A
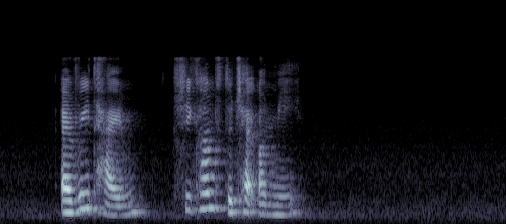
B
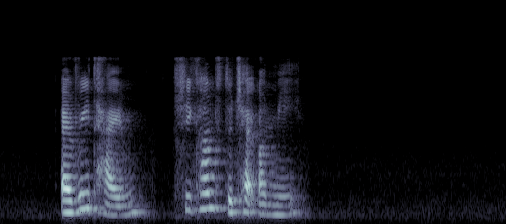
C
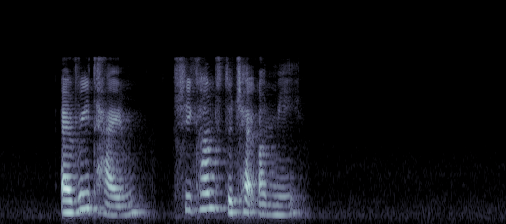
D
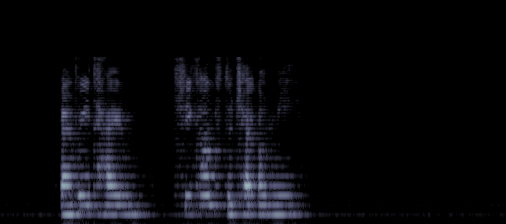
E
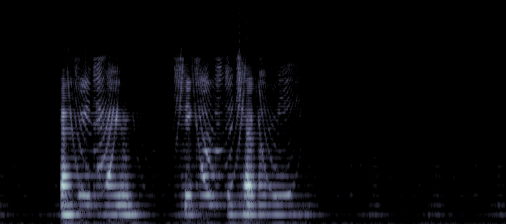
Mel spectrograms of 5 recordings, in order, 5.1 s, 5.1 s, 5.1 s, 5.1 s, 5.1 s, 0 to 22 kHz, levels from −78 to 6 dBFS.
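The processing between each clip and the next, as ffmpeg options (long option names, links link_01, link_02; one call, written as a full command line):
ffmpeg -i in.wav -af "agate=range=-7dB:threshold=-46dB:ratio=16:detection=peak" out.wav
ffmpeg -i in.wav -af "lowshelf=frequency=110:gain=4.5" out.wav
ffmpeg -i in.wav -af "afftfilt=real='hypot(re,im)*cos(PI*b)':imag='0':win_size=1024:overlap=0.75,volume=-8.5dB" out.wav
ffmpeg -i in.wav -af "aphaser=in_gain=1:out_gain=1:delay=2.2:decay=0.75:speed=1.6:type=sinusoidal" out.wav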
